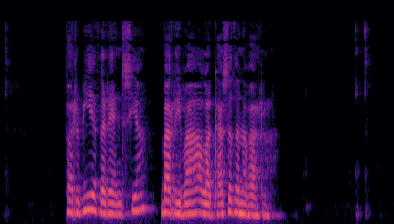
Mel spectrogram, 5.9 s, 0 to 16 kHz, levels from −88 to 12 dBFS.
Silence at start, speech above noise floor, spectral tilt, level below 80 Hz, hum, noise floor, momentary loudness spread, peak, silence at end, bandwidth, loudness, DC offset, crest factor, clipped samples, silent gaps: 1 s; 57 dB; -6.5 dB/octave; -72 dBFS; none; -85 dBFS; 7 LU; -10 dBFS; 1.8 s; 11.5 kHz; -28 LUFS; under 0.1%; 20 dB; under 0.1%; none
